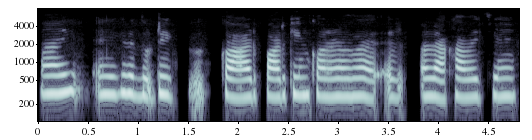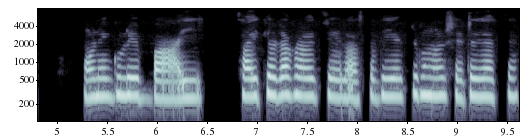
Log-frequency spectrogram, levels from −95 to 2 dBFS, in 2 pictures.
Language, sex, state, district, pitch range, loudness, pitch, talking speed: Bengali, female, West Bengal, Malda, 265-285 Hz, -17 LUFS, 270 Hz, 120 wpm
